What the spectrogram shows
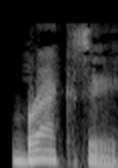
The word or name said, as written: braxy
